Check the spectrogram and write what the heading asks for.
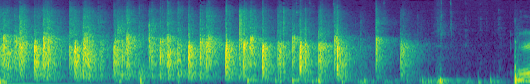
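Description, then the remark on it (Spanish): An audience gives a loud applause to Jesus, clapping hands together in a dense, steady burst lasting a few seconds, loud and overlapping, then tapering off as a voice begins speaking at the end. “Si tú lo quieres, dar un aplauso fuerte a Jesús.”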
